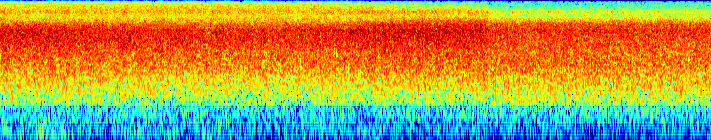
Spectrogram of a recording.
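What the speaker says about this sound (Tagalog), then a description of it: "Dito makikita ko yung ay tubig dito na umaagos. So ito yung tubig niya, napakalinaw." Continuous broadband rush of flowing water, steady and fairly close, with no talking.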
